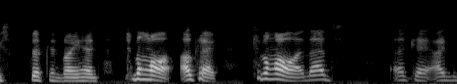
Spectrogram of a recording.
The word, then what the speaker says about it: Tamar: And I swear I just said your first name wrong. Give me your first name. Tamar.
